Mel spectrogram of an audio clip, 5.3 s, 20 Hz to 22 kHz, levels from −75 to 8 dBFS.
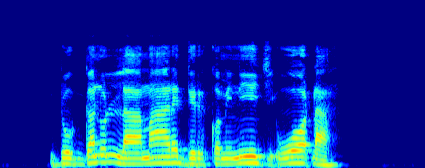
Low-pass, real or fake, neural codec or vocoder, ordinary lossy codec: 7.2 kHz; real; none; Opus, 24 kbps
